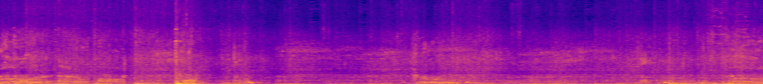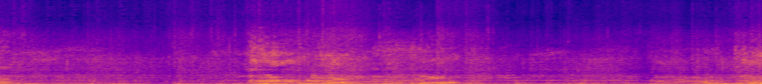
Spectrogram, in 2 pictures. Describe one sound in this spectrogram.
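A large creature growls and snarls.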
